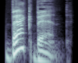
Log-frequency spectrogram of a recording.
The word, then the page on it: backbend: British English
